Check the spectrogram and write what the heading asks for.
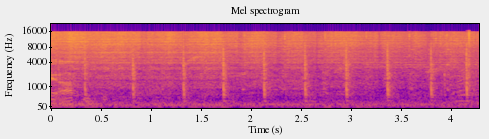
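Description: Torpedo mini gas fogger running, with a faint hiss and a quick, slightly uneven ticking, about three to four ticks a second, as its gas burner runs out.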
